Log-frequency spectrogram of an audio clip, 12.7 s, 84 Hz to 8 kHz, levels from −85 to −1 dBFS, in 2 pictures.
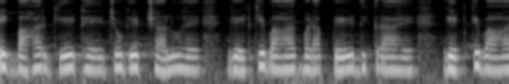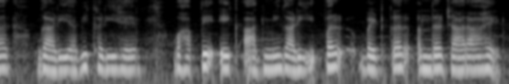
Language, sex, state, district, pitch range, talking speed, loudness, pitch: Hindi, female, Chhattisgarh, Korba, 180-200 Hz, 165 wpm, -26 LUFS, 190 Hz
